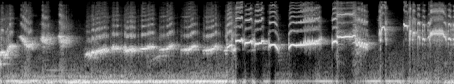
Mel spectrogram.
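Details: Orange-headed thrush competition training song: an unbroken, loud run of rich whistled and warbled phrases, rapid repeated notes giving way to choppy slurred whistles, with low hum beneath.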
